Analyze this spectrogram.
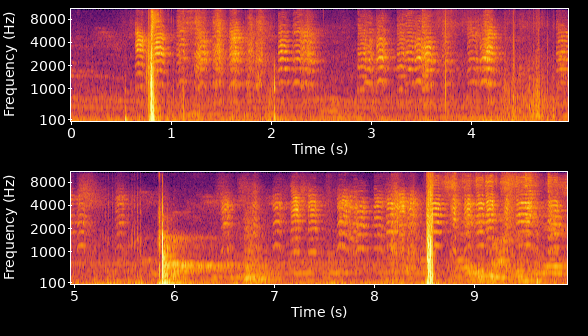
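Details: A flock of zebra finches in a breeding aviary keeps up a busy chatter of short, nasal, toy-trumpet beeps, with a few sharp knocks or wing-flaps and a low steady hum.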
